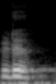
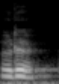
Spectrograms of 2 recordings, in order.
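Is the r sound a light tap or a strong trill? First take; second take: light; light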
